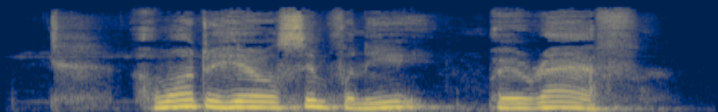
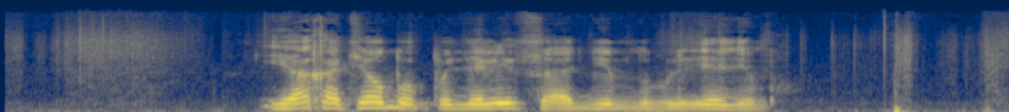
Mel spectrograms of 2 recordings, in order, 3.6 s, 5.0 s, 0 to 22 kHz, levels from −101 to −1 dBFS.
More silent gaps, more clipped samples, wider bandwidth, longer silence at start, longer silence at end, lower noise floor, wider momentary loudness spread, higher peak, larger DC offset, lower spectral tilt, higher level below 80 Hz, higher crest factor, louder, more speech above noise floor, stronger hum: neither; neither; first, 15.5 kHz vs 12 kHz; second, 0.25 s vs 1.3 s; first, 0.45 s vs 0.1 s; second, -48 dBFS vs -56 dBFS; about the same, 20 LU vs 19 LU; second, -8 dBFS vs -4 dBFS; neither; second, -6 dB/octave vs -7.5 dB/octave; second, -58 dBFS vs -42 dBFS; about the same, 16 dB vs 16 dB; second, -23 LUFS vs -18 LUFS; second, 26 dB vs 39 dB; neither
